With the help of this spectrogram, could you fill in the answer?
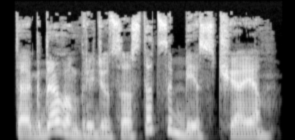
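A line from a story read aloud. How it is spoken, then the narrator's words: Indignant grumble. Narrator (Russian): проворчал возмущенный такой наглостью Занбар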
